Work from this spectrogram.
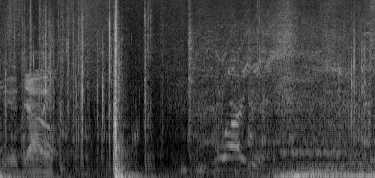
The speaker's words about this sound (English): As soon as the clock hits one, they hop in their truck and speed back towards the Porcupine Mountains.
